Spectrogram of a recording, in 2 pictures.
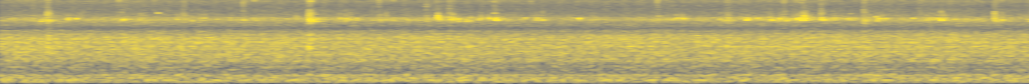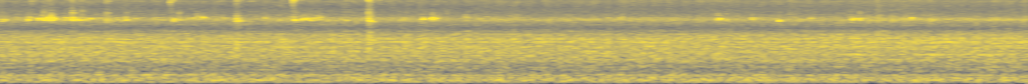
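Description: Truck driving at road speed, heard from inside the cab: a steady engine drone mixed with road and wind noise, heaviest in the low end.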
